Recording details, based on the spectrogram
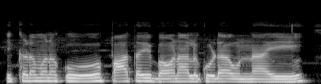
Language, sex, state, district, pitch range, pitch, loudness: Telugu, male, Telangana, Hyderabad, 130-150 Hz, 140 Hz, -12 LUFS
